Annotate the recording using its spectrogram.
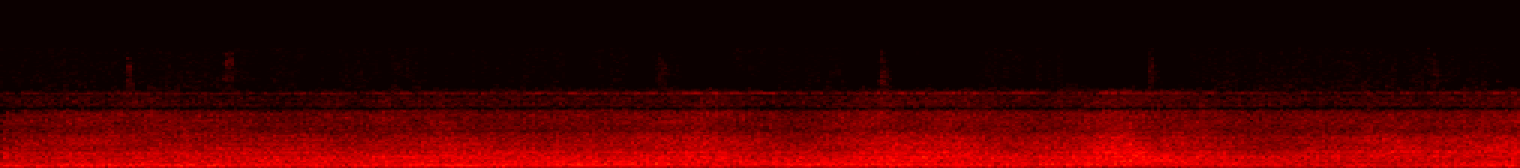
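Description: Combine harvester and tractor with grain cart running at a distance: a steady mechanical drone, swelling slightly about seven seconds in.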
